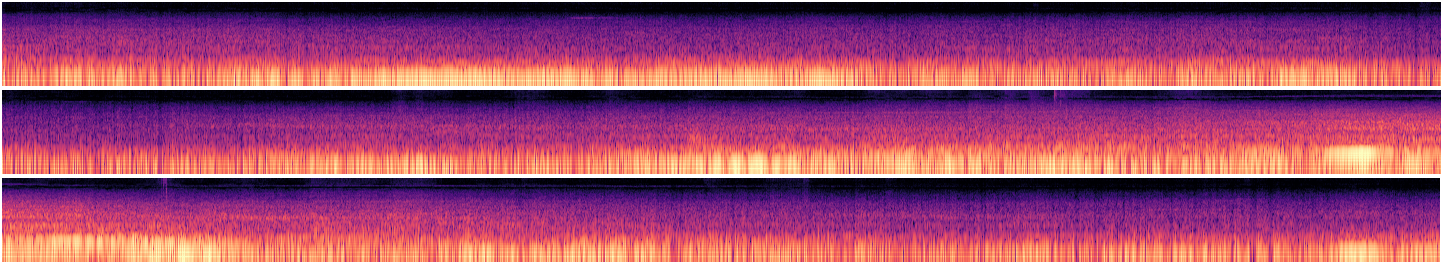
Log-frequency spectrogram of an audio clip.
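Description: Steady low rumble of road traffic, with one vehicle passing louder about two-thirds of the way in, its engine pitch rising and then falling.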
